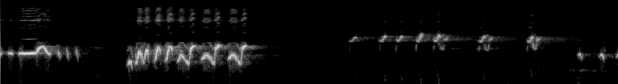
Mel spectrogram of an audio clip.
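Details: White-rumped shama song in its original form without mimicked phrases, played to prompt captive birds to sing or to lure wild ones: whistled trills and rapid rising-falling notes, then a pause and a series of short high whistles.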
